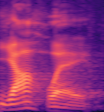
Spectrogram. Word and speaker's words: Yahweh: And in the Hebrew language, the word Lord is pronounced Yahweh.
